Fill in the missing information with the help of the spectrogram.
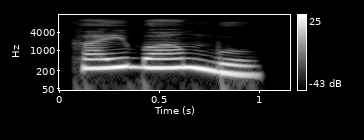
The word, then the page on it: ಕೈಬಾಂಬು: Kannada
